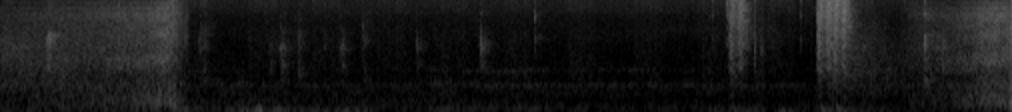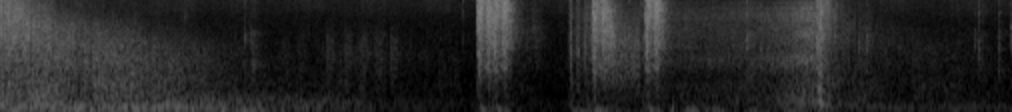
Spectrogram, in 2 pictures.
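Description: A scoped rifle fires sharp, loud shots.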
